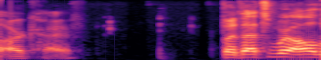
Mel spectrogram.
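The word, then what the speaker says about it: arXiv: published and actually like on archive um or I think that's how you pronounce it it's r a r x IV I think it's called archive but that's where all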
